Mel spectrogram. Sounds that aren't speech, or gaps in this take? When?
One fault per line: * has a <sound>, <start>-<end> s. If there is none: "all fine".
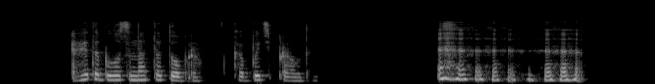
* has a laugh, 4.4-5.9 s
